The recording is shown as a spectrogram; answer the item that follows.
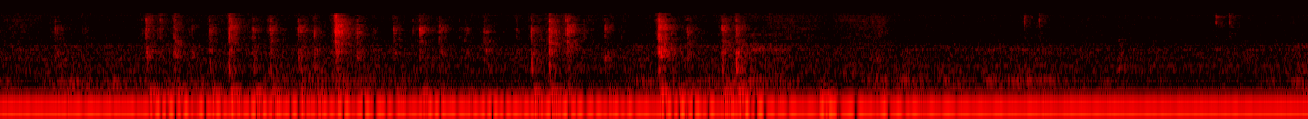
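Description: Typing on a computer keyboard, a faint flurry of rapid, irregular key clicks that bunch into quick bursts and then trail off into quiet near the end, with no talking.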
